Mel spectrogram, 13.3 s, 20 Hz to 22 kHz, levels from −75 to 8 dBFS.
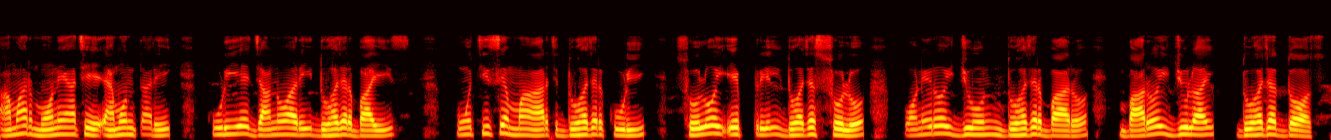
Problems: background sounds at intervals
